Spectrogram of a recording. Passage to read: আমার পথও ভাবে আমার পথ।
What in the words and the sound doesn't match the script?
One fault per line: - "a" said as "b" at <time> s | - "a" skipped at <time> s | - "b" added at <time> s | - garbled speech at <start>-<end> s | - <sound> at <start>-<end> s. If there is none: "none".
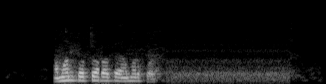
none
